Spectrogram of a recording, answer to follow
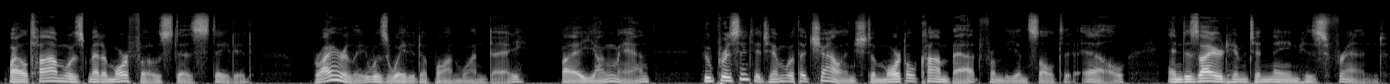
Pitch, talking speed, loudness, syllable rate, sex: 105 Hz, 155 wpm, -20 LUFS, 4.7 syllables/s, male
